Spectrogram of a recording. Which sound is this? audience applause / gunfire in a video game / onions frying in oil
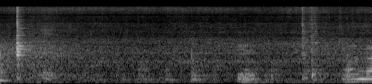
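onions frying in oil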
